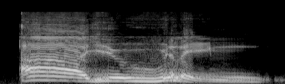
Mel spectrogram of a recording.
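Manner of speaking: loud, swooping, menacing, large booming voice. Narrating a figure approaching you, voicing him in a large booming intimidating voice. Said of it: "he booms".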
